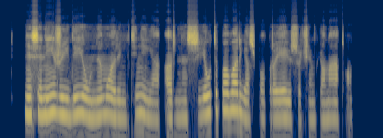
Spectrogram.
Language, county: Lithuanian, Vilnius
